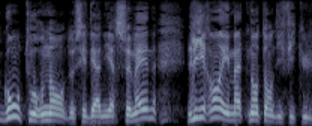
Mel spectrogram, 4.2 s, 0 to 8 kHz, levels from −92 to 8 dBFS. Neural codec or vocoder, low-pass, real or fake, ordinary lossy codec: none; none; real; none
